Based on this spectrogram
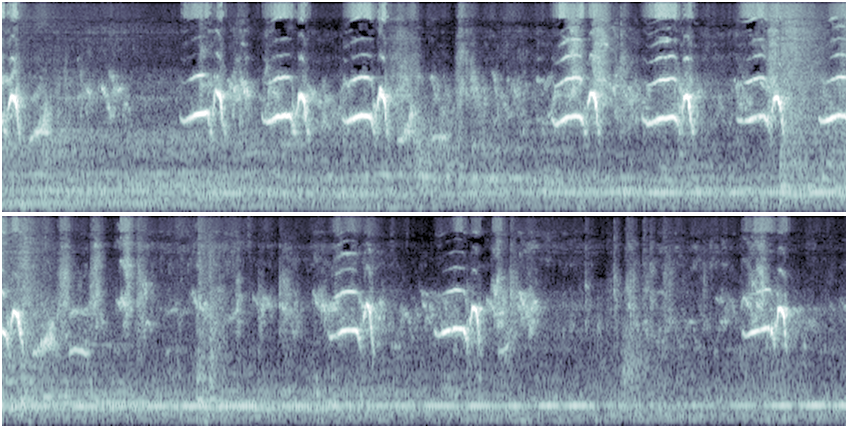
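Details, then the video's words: Cockatiel kept as a pet, saying good morning, gives loud, clear whistled notes that each bend sharply upward, repeated roughly every second in groups, over a steady low indoor hum. "ShonaTheCockatiel is saying gud morning"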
